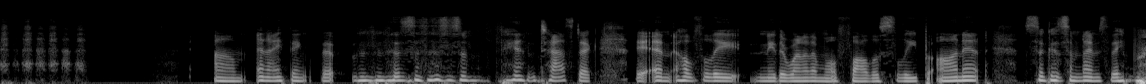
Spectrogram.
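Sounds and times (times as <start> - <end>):
squeezed toy puppy making dog sounds: 0.0 - 0.9
speech: 2.2 - 11.4.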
